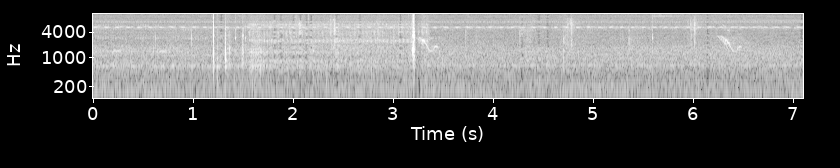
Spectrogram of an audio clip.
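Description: Outdoor ambience: a steady high-pitched insect trill with a few short falling bird chirps, and sharp clicks twice about a second in and once more at about three seconds.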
